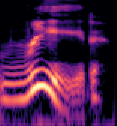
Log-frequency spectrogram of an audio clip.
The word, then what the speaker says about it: read: But the pronunciation, completely different. Read becomes read.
